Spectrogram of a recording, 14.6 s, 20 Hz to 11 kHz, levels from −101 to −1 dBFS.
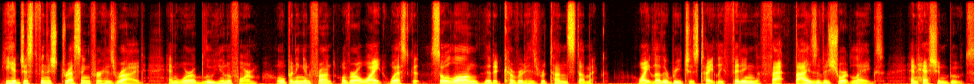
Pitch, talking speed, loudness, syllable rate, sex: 120 Hz, 175 wpm, -19 LUFS, 4.9 syllables/s, male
